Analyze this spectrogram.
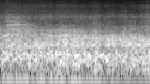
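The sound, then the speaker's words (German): A car driving by, heard as a steady, rushing roar of engine and road noise that holds an even loudness throughout, with no voices. “Ja, das ist nur ein Auto.”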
